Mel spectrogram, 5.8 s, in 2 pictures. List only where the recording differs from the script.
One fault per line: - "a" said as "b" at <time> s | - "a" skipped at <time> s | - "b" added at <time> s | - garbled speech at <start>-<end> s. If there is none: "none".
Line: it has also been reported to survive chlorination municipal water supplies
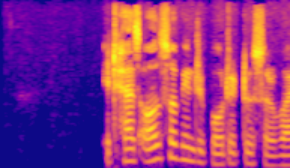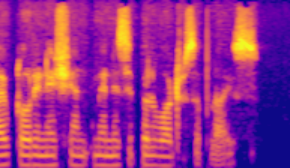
none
